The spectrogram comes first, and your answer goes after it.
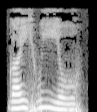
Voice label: good word, Cayuga; Gaihwí:yo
